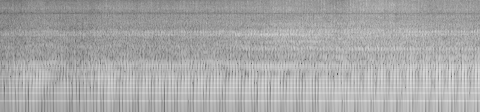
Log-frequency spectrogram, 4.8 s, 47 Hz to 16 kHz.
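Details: Sportsman 2000 W generator under 750–1500 W heater load after adding a spring so the governor doesn't overreact: steady, even drone at one pitch, no hunting or surging; governor holding speed properly.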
